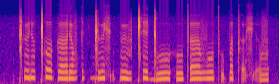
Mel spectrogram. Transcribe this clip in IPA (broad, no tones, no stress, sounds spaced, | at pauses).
ǁʰ ʉ ɾʲ u ǁʰ ɤ k əː ɾʲ ɔ v k ɪ k ɡ͡ǁ ʉ xʲ ṵ p ʉ v ǁʰ ɪ ɡ͡ǁ uː h u tʼ əː v u tʰ ṵ p ə tʰ ə̰ xʲ ə̰ v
